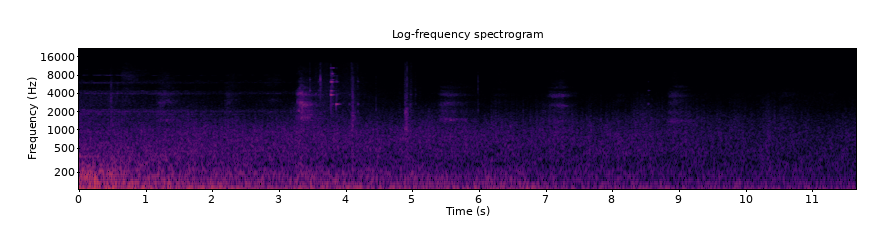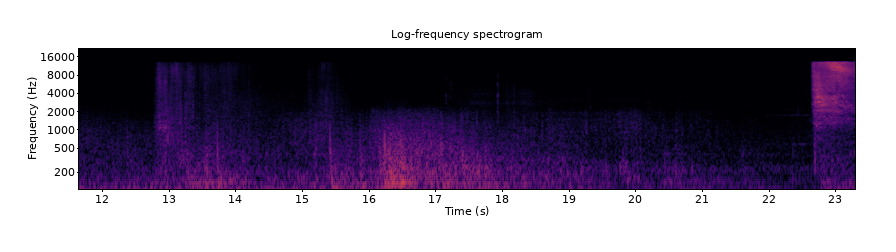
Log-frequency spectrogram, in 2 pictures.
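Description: Wind blows hard outdoors with a low roar.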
